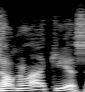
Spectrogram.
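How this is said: It is said in a changed accent and tone. "change my accent and change my vocal tone"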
